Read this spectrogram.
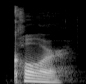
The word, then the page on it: cár: Irish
